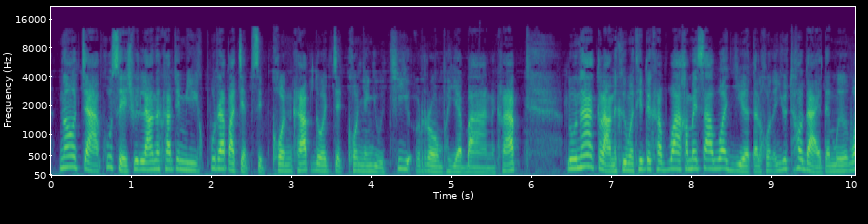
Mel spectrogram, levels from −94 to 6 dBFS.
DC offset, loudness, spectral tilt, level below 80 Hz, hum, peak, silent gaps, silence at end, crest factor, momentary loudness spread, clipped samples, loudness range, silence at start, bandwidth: under 0.1%; -21 LUFS; -5 dB/octave; -58 dBFS; none; -2 dBFS; none; 0 s; 20 dB; 9 LU; under 0.1%; 3 LU; 0.1 s; 13.5 kHz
